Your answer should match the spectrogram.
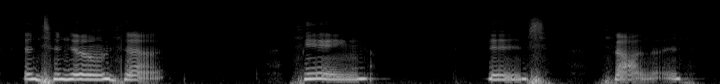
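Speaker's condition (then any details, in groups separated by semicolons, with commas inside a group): ALS; feeding tube; swallowing lost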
